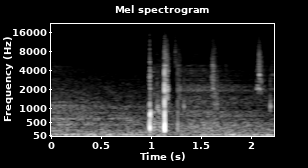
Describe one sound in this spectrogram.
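A tennis racket strikes a ball with a sharp pop.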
